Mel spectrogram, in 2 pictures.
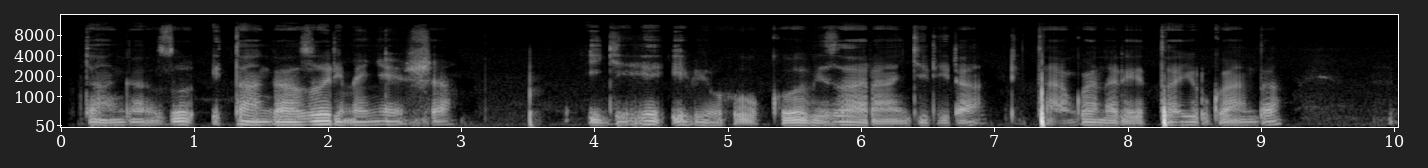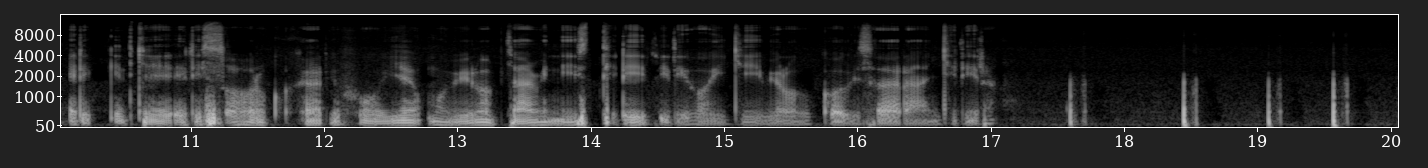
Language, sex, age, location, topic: Kinyarwanda, male, 18-24, Kigali, government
